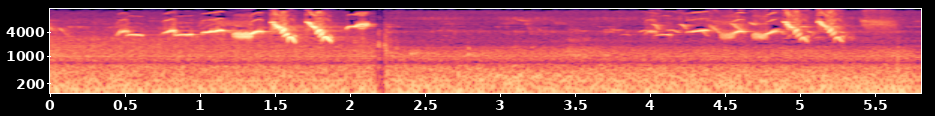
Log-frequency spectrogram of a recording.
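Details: Wild free-flying Double-collared Seedeater (coleiro) in Brazil comes in hard to challenge a caged male. Two rapid song bursts of sharp rising and falling whistled notes and steep buzzy sweeps, separated by a short pause, over low steady background rumble.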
